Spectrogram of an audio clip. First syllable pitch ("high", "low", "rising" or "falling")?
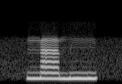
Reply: low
